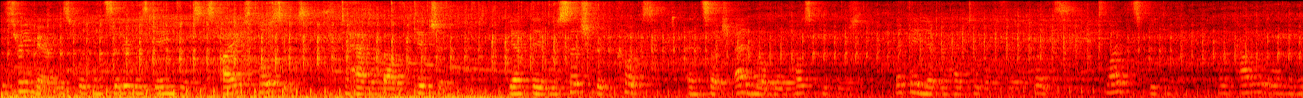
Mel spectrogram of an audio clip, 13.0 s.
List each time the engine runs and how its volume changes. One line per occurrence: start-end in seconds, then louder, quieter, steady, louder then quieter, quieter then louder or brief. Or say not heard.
0.0-12.9 quieter.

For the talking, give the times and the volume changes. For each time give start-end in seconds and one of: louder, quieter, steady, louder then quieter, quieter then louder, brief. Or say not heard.
0.0-12.9 quieter.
